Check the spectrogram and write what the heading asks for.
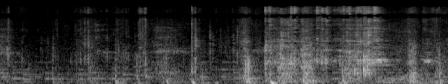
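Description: Stainless-steel Hydro Flask water bottle scraping and clinking against granite rock in short scrapes, becoming louder and denser about two and a half seconds in.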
